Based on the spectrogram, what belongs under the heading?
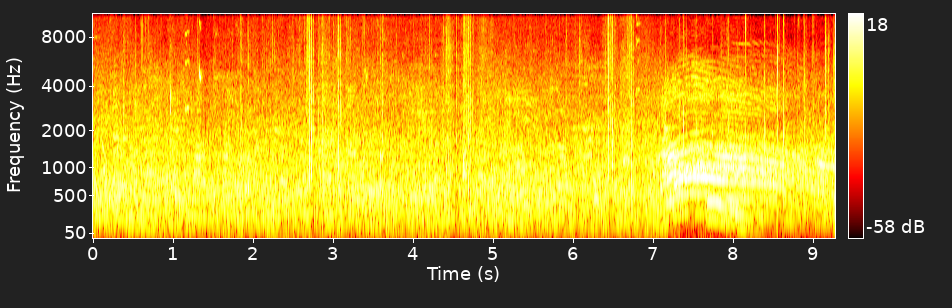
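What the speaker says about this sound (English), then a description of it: "Give her a big hand." A crowd cheers and applauds at a sport stacking championship, steady and busy throughout with occasional sharp claps. An announcer talks over it, and a louder sweeping burst comes near the end.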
